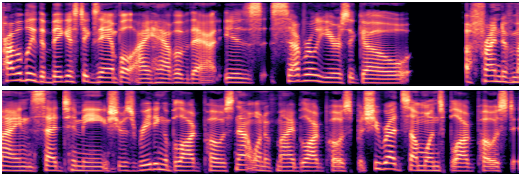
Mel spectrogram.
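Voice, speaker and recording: A woman's voice: sits low, no echo, clean studio sound. A woman hosting a solo podcast, talking candidly and reflectively about lessons from running an online business, with a touch of sarcasm.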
